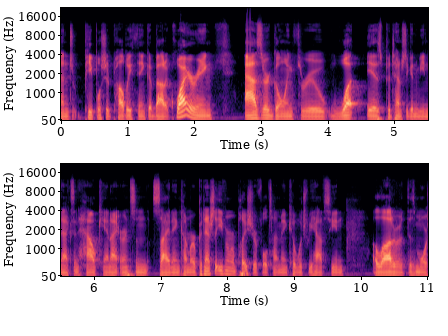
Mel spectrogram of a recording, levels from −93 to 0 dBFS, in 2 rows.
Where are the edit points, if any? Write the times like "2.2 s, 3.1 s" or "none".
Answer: none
